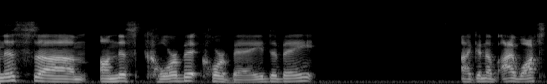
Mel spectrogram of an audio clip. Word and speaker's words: Corbet: announcement for these and they said Corbet I I'm I might try to get used to saying that it's going to be really hard I hate mispronouncing names but I've said Corbett since funny game games came out that's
